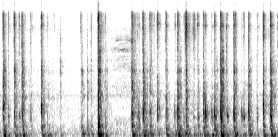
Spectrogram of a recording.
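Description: Rapid, close computer-keyboard typing while writing a C++ program, dense irregular keystrokes running throughout with a brief lull partway, no voices.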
